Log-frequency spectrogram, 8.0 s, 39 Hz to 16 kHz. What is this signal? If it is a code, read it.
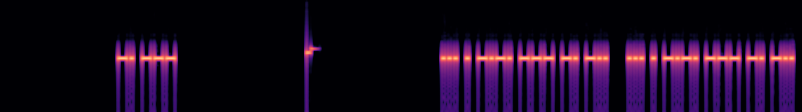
Morse code, heard as a keyed tone, about 40 wpm, 700 Hz. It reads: NO SECOND SECOND
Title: Top 500 Words Repeated 40wpm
